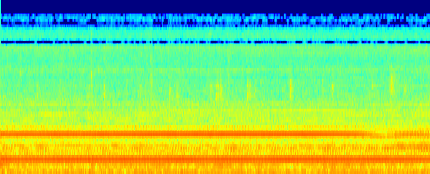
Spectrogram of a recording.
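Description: Stainless steel coil winding machine standing powered with a steady, even hum, with a few faint light clicks of metal parts being handled.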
